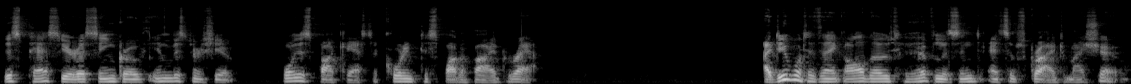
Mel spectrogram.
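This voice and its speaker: A man's voice: medium pitch, measured pace, creaky, darkish tone. A man hosting a podcast, reading scripted narration and commentary. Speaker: podcast host.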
